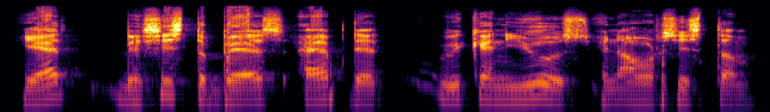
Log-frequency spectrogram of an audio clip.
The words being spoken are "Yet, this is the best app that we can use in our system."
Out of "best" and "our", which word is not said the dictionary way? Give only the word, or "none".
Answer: none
